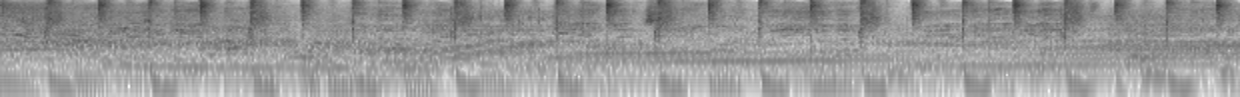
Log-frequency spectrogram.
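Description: Seat Leon TCR race car's engine running hard through hairpin bends, mixed with background music that has a steady beat.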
